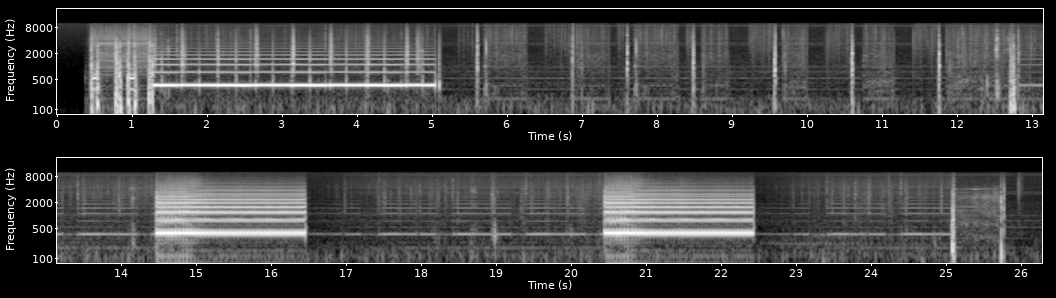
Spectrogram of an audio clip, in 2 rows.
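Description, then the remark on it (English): A telephone call within an NX2 switching exchange: a steady dial tone, then a flurry of mechanical relay clicks, followed by two loud ringback tones separated by clicking pauses. No one speaks. “Let's hear a call within the NX2.”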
